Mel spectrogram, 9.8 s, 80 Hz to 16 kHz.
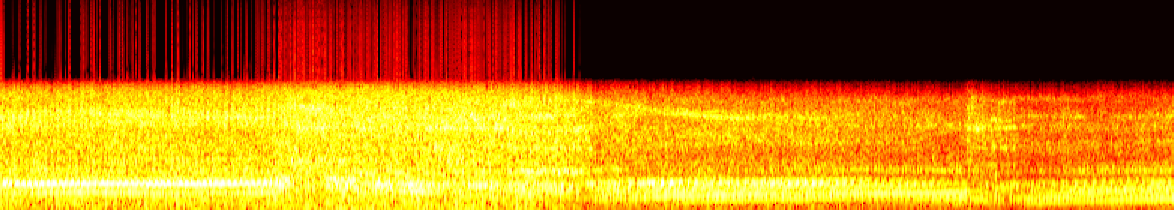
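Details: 1997 DSM GST turbo with EVO III 16g turbo, no downpipe, FIAV bypass plate, EGR blocked, vapor canister and vacuum lines removed: idle surges, pitch sagging and climbing every few seconds; cause unknown.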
